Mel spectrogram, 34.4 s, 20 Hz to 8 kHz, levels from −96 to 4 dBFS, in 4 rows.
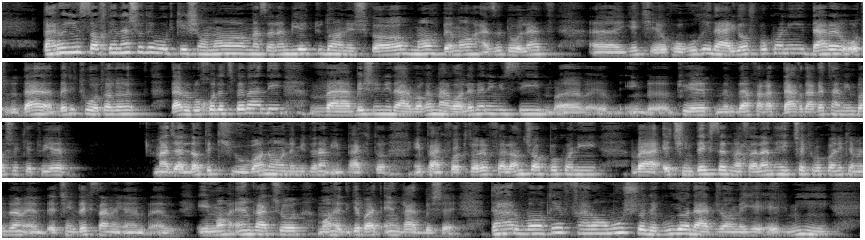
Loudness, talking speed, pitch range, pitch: -18 LUFS, 145 wpm, 140-180 Hz, 155 Hz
